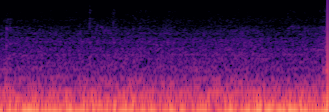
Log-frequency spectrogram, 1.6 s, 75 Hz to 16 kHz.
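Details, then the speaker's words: 2011 Kia Sorento driven over speed bumps just after replacing the rear sway bar links and bushings, which had been clunking. Only low road rumble is heard, with no knocks or clunks. Rear suspension is quiet after the repair. "yeah we just replaced the rear sway bar links we're just gonna go over some speed bumps right now oh it sounds much better so i'm happy with that"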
